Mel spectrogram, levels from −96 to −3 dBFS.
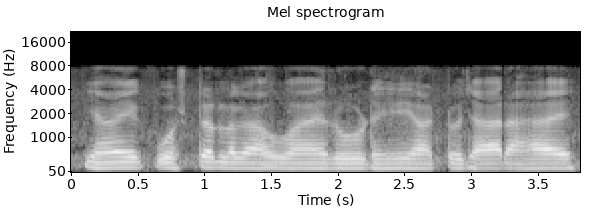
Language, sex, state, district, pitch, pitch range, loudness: Hindi, male, Uttar Pradesh, Lalitpur, 135 Hz, 130-140 Hz, -14 LUFS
